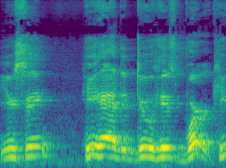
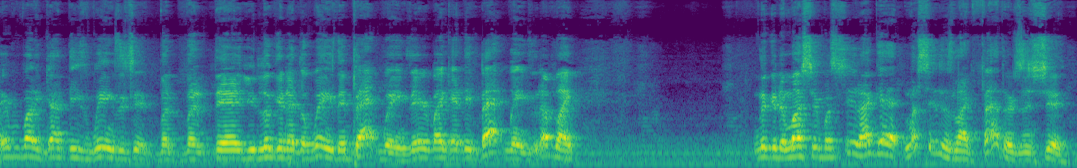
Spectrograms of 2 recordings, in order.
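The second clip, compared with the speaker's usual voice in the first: ordinary delivery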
